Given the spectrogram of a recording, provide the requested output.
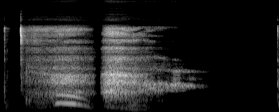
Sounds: Sigh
